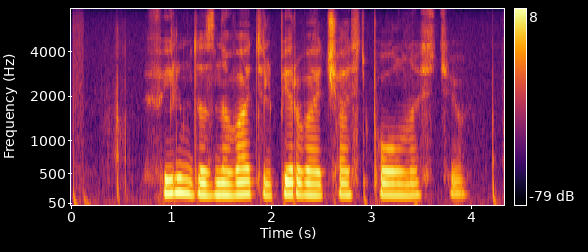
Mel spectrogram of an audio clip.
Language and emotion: Russian, sad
